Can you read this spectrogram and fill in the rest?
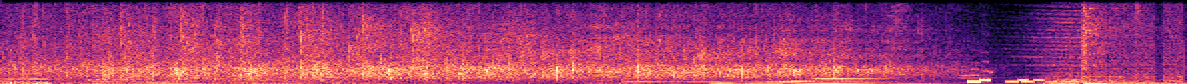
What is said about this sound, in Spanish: Dale un fuerte aplauso Señor.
